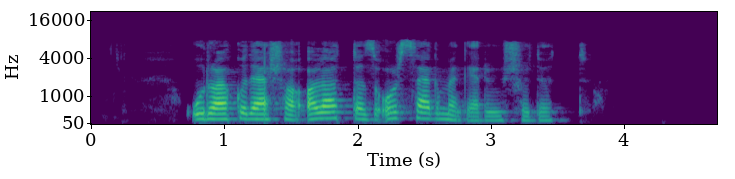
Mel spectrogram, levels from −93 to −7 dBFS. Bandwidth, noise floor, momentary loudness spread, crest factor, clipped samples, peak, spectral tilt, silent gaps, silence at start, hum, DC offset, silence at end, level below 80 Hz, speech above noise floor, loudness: 8.2 kHz; under -90 dBFS; 15 LU; 20 dB; under 0.1%; -14 dBFS; -4.5 dB/octave; none; 0.75 s; none; under 0.1%; 1 s; -78 dBFS; over 57 dB; -33 LUFS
